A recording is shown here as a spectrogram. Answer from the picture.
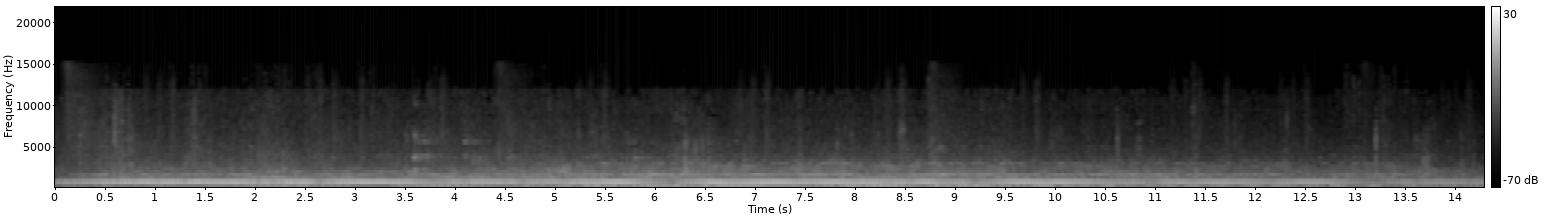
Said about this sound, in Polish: O godzinie 12 rozniósł się w mieście dźwięk syren jako symboliczny hołd złożony powstańcom.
